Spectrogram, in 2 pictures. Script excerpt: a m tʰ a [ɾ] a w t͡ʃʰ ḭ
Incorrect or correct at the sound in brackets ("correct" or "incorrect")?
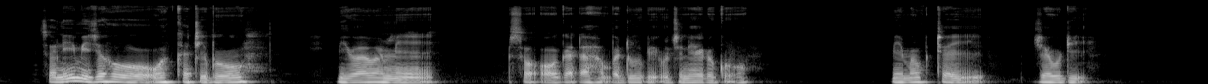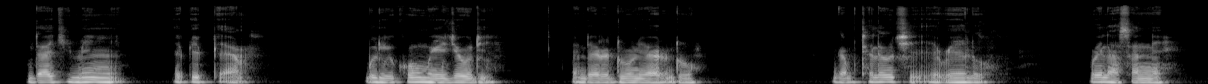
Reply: incorrect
